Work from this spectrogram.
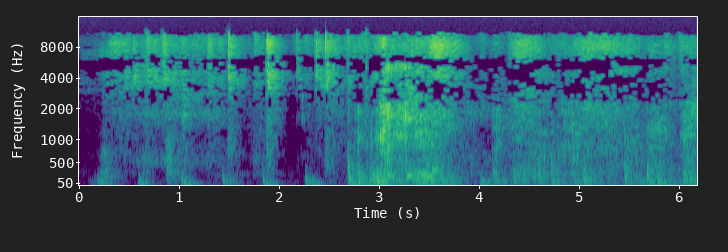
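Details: Two Staffordshire Bull Terrier puppy sisters give short, gruff barks and whimpers while a person speaks over them, telling them to shush and stop barking.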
